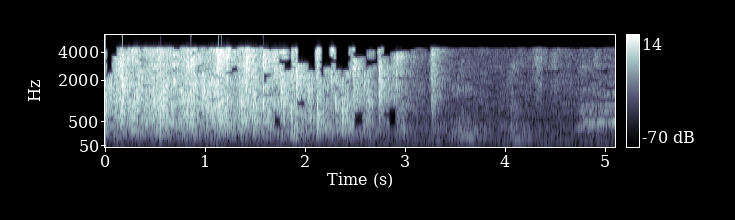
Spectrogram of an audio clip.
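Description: An audience breaks into dense, steady applause to welcome a guest, holding strong for about three seconds, then thinning out into scattered claps and fading to a low murmur.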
